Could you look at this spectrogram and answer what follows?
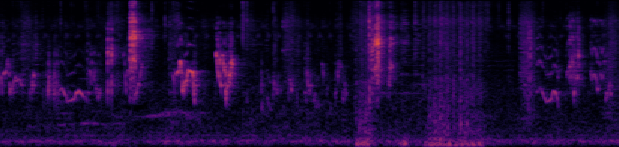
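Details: Budgies in the morning giving wavy warbled chirps and scratchy squawks, with a burst of wing flapping or rustling near the middle.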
